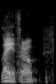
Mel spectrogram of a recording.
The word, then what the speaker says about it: Lathrop: Lathrop by the way kudos for pronouncing Lathrop correctly I've heard so many people calling it something else and I'm like it's Lathrop um how do you think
